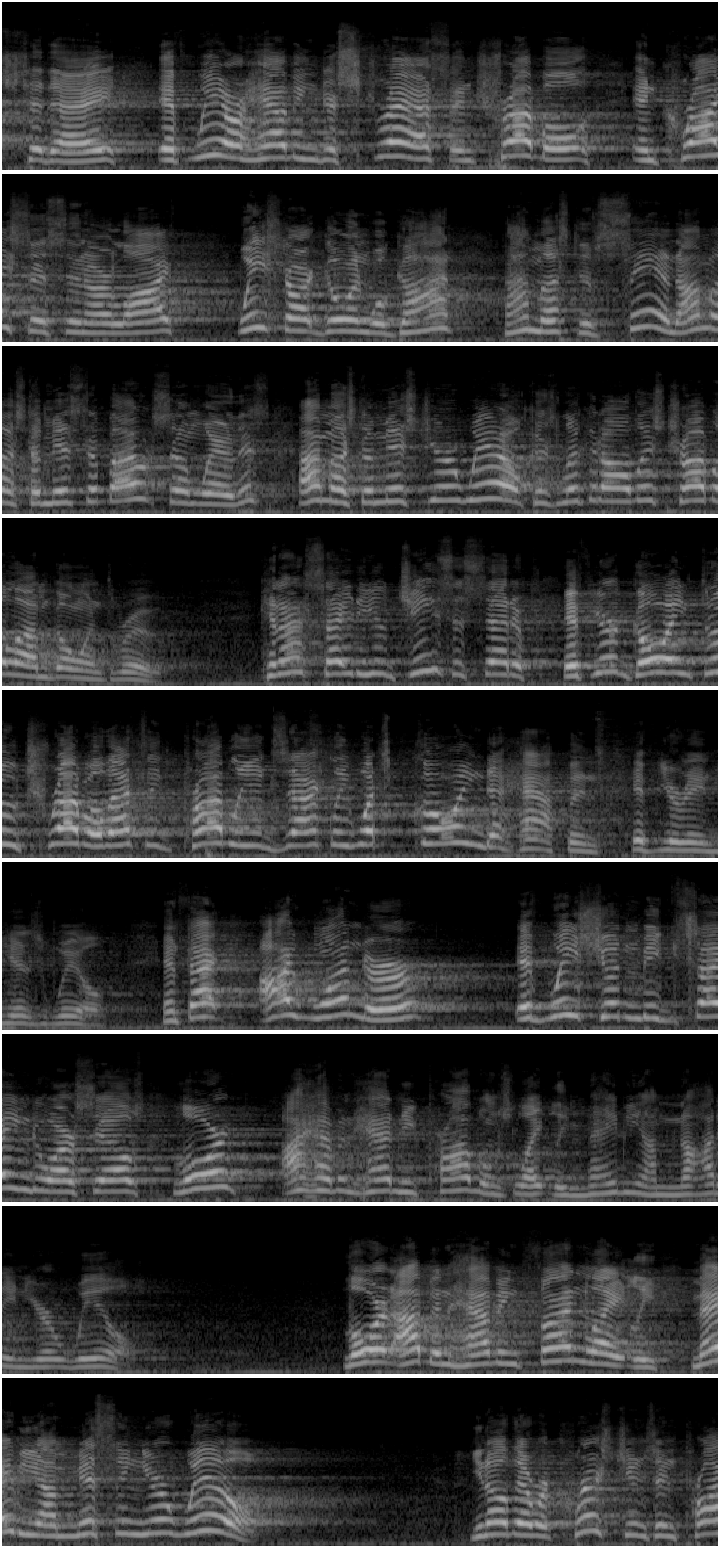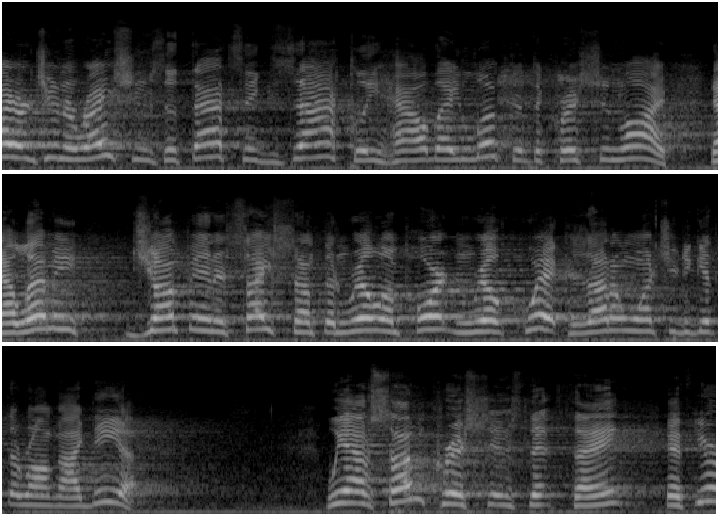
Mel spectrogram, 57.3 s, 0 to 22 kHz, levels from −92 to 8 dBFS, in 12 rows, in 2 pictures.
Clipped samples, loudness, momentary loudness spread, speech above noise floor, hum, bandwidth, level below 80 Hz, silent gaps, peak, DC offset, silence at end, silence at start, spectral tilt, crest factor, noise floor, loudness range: under 0.1%; -33 LUFS; 12 LU; 32 dB; none; 12.5 kHz; -64 dBFS; none; -14 dBFS; under 0.1%; 0 s; 0 s; -4 dB/octave; 20 dB; -65 dBFS; 6 LU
